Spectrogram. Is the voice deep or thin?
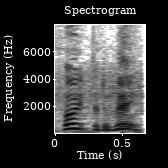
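thin. It is said in a thin, high voice.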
